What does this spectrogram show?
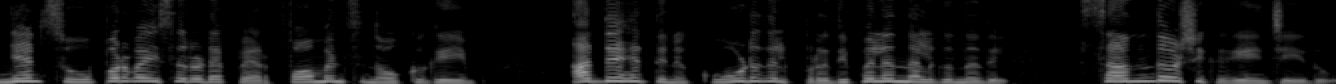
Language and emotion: Malayalam, happy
